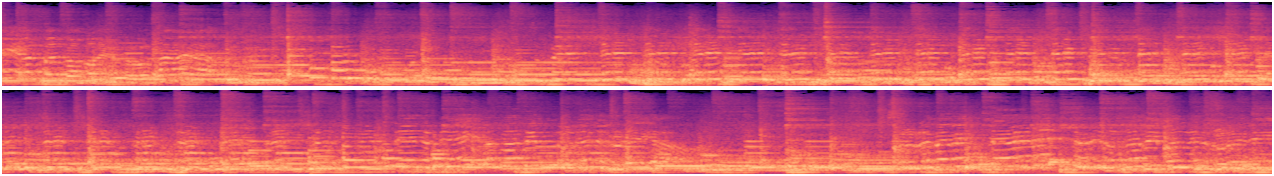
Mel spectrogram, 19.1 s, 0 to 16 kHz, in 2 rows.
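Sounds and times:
drum-kit beat: 0.0s - 19.0s
jazz band playing: 0.0s - 19.0s.

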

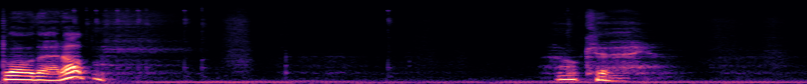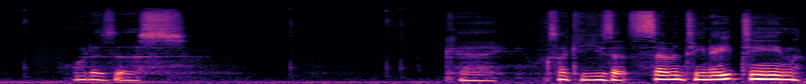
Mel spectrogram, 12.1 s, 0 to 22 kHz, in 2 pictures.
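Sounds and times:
electrical hum: 0.0s - 12.0s
faint short clicks: 8.2s - 9.2s.

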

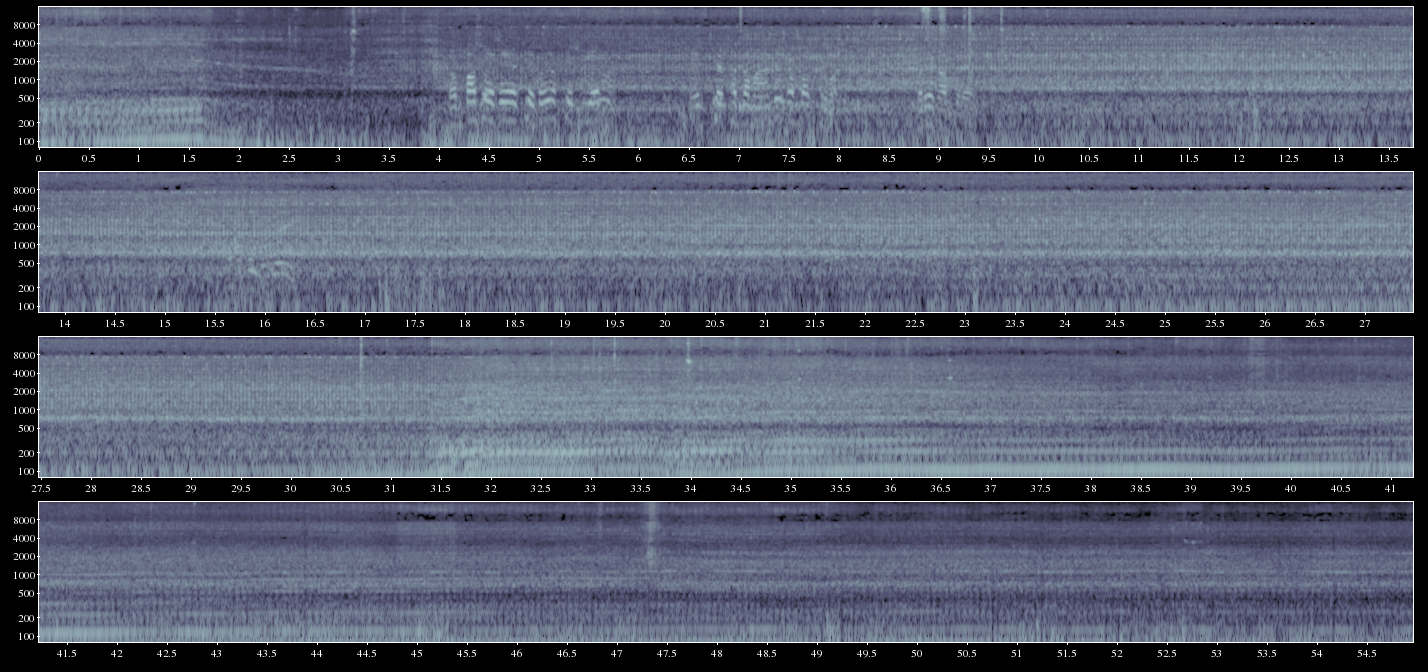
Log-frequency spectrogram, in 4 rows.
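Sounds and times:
tractor diesel engine running: 0.0s - 54.9s.

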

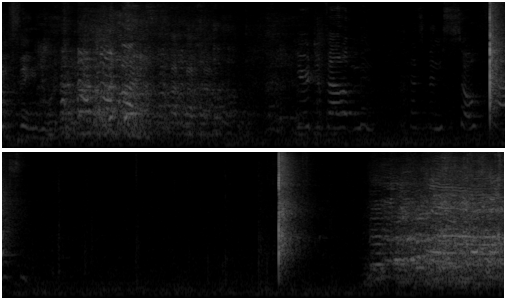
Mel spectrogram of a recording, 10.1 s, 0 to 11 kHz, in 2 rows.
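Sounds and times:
sharp hand claps: 4.8s - 5.2s, 7.7s - 8.2s.

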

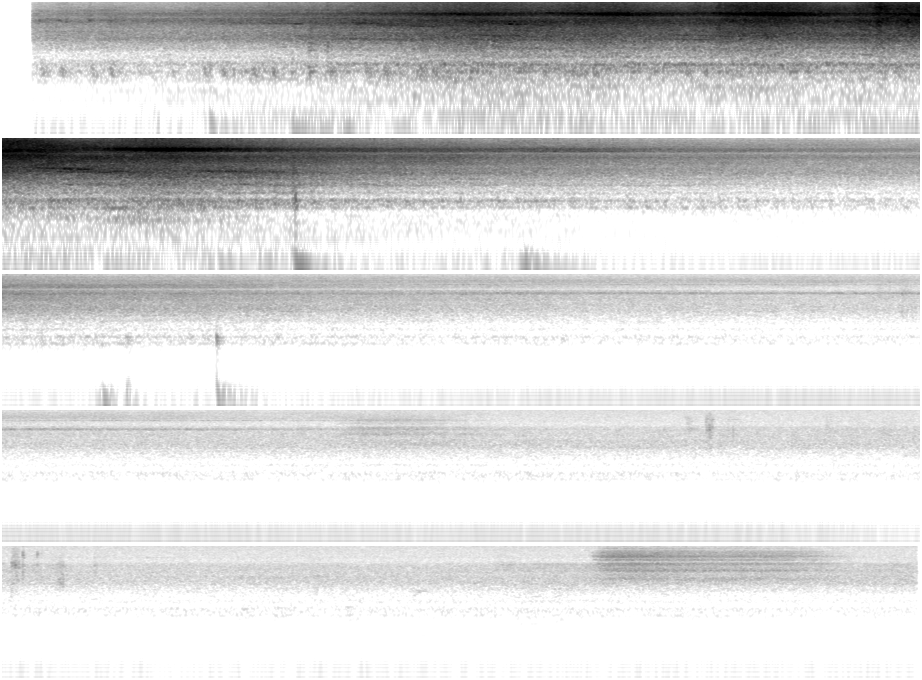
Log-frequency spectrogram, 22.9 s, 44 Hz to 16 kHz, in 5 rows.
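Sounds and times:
faint steady rumble: 0.2s - 22.9s
train passing at speed: 0.2s - 22.9s.

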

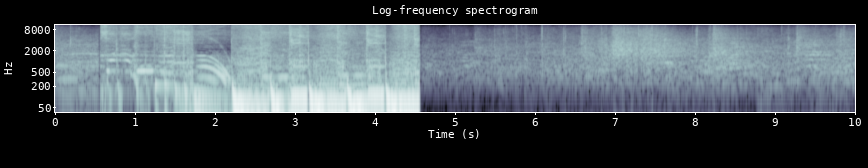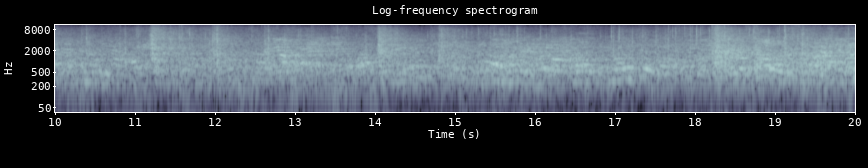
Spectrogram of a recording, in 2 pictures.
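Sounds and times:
players and spectators voices: 0.0s - 20.0s
hockey sticks and puck clacking: 5.2s - 20.0s.

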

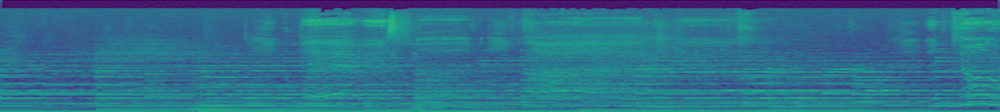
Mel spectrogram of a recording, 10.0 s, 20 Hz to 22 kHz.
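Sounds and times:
keyboard chords: 0.0s - 10.0s
steady bass: 0.0s - 10.0s
person singing: 1.4s - 10.0s.

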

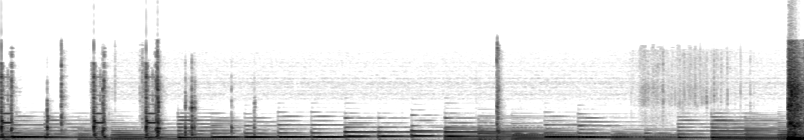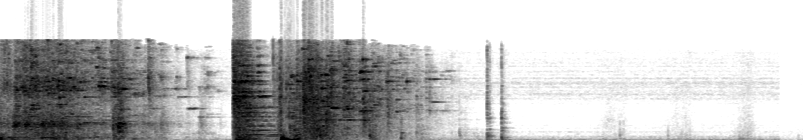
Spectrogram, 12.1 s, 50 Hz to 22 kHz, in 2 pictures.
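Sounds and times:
glass shattering: 5.9s - 9.6s
falling glass pieces: 5.9s - 9.8s.

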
